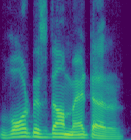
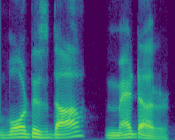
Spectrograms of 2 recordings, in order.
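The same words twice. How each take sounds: First: Said in the usual way. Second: Teacher setting "matter" apart, falling; broken-up repeat. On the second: Shown as a demonstration. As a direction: pause before "matter".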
